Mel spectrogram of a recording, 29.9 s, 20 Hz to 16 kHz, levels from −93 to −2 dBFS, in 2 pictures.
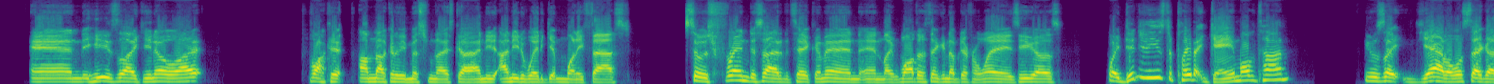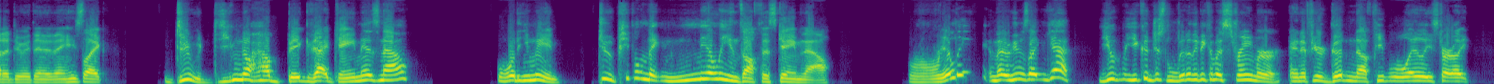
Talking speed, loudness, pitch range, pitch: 230 wpm, -12 LUFS, 130-200 Hz, 150 Hz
